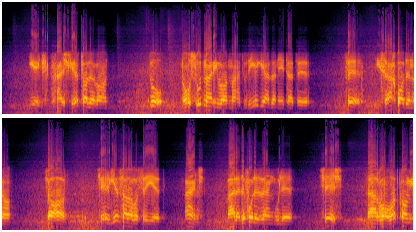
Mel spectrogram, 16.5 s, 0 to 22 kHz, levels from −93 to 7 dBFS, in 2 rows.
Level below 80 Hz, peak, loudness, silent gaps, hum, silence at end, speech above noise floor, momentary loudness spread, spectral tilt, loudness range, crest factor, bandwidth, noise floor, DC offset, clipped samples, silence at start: -46 dBFS; 0 dBFS; -11 LUFS; none; none; 0 s; 30 dB; 10 LU; -3 dB/octave; 2 LU; 12 dB; 16.5 kHz; -41 dBFS; under 0.1%; 0.1%; 0.5 s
